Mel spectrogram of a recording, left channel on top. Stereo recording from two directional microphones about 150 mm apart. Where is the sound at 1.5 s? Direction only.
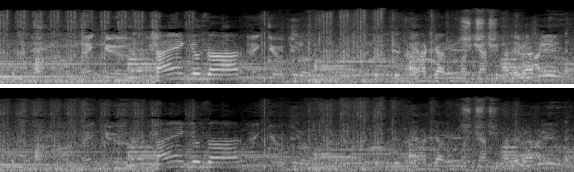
30° left (ahead or behind).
